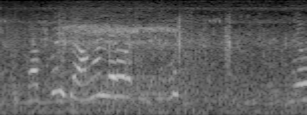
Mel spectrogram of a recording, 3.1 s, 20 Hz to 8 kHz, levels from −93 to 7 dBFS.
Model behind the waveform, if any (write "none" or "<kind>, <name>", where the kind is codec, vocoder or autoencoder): none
